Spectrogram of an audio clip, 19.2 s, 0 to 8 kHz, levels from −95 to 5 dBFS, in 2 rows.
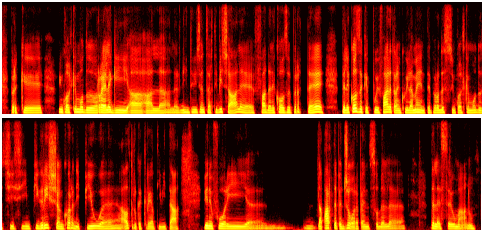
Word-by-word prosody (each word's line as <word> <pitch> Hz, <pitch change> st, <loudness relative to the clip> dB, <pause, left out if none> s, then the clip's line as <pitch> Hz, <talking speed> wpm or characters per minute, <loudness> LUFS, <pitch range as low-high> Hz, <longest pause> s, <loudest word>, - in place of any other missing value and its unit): perché 145 Hz, -2 st, 0 dB, 0.3 s
in 175 Hz, -1 st, +1 dB
qualche 160 Hz, +3 st, +1 dB
modo 155 Hz, -4 st, +4 dB
releghi 155 Hz, -3 st, +4 dB
a 130 Hz, -1 st, +1 dB
al 130 Hz, +3 st, -1 dB, 0.2 s
l'intelligenza 160 Hz, +1 st, -1 dB
artificiale 165 Hz, -1 st, -1 dB
fa 155 Hz, +2 st, -1 dB
delle 150 Hz, 0 st, -1 dB
cose 160 Hz, -1 st, +1 dB
per 175 Hz, +2 st, -4 dB
te, 175 Hz, +2 st, +3 dB, 0.3 s
delle 160 Hz, -1 st, +3 dB
cose 205 Hz, -3 st, +6 dB
che 155 Hz, -, -1 dB
puoi 160 Hz, -2 st, +1 dB
fare 175 Hz, +3 st, +4 dB
tranquillamente, 145 Hz, 0 st, +1 dB
però 155 Hz, +3 st, -1 dB
adesso 155 Hz, 0 st, -2 dB
in 140 Hz, -, -2 dB
qualche 140 Hz, +1 st, -3 dB
modo, 150 Hz, 0 st, -1 dB
ci 140 Hz, +1 st, -6 dB
si 150 Hz, +1 st, -9 dB
impigrisce 170 Hz, +5 st, -1 dB
ancora 175 Hz, +5 st, -1 dB
di 130 Hz, -3 st, -2 dB
più 155 Hz, -1 st, +1 dB
e 135 Hz, -, -1 dB, 0.3 s
altro 160 Hz, +2 st, -3 dB
che 135 Hz, -, -6 dB
creatività, 130 Hz, 0 st, -4 dB, 0.5 s
viene 165 Hz, -2 st, +5 dB
fuori, 140 Hz, -3 st, 0 dB
ehm, 165 Hz, +2 st, -8 dB, 0.6 s
la 145 Hz, -, +1 dB
parte 170 Hz, +1 st, +2 dB
peggiore 140 Hz, -2 st, -1 dB
penso 130 Hz, +1 st, -5 dB
del 75 Hz, -, -5 dB, 0.5 s
dell'essere 145 Hz, -2 st, 0 dB
umano. 140 Hz, +2 st, -2 dB
150 Hz, 140 wpm, -20 LUFS, 140-165 Hz, 0.6 s, cose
